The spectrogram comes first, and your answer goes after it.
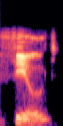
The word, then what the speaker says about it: field: Entonces, tenemos estos dos significados cuando hablamos de field y recuerden que la E no se pronuncia.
